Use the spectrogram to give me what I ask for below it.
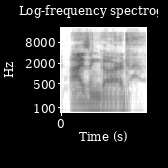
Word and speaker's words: Isengard: Isengard. Not spelled right, but you pronounced it right, so I will take that.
